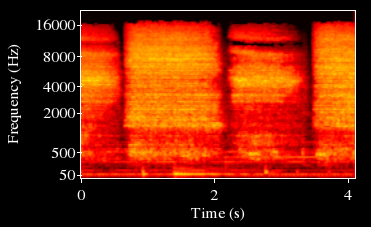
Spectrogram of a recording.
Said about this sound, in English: In and out, and in and out, and up and down. Keep going, keep breathing. About 15 more rounds of the active breath in the second round before we go into our second breath hold. Breathing in and breathing out.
